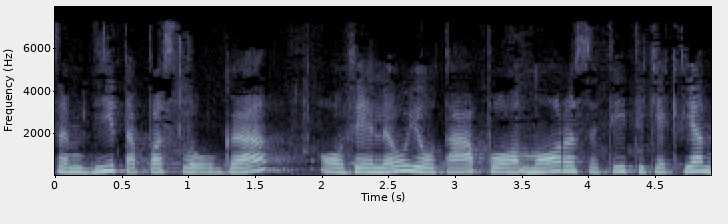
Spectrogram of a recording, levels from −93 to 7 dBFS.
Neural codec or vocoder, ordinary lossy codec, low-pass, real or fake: none; MP3, 32 kbps; 7.2 kHz; real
